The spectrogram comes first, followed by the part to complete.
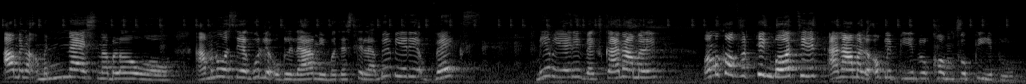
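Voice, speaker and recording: A woman's voice: high-pitched, lively intonation, a little fast, bright, forceful tone. A woman with a Jamaican accent reading out comments in casual banter and answering them with sassy sarcasm. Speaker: co-host of a YouTube reaction video.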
